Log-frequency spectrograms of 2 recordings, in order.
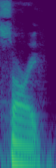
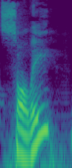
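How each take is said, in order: First: It is said with a plain r sound. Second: It is said with an l sound, a mock accent. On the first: The speaker calls it right. "just regular, plain old sorry" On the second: The speaker calls it wrong. "as Asians say"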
